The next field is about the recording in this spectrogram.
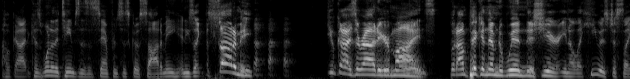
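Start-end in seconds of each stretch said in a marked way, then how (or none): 3.1-8.4 very loud, pitched-up ringside announcer hype. Retelling Jeff Garcia's fantasy draft bit in his football-and-wrestling announcer voice. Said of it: "like a cross between like a football announcer and a W W".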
